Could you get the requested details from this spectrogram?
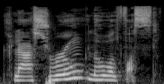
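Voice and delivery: ordinary talk, nothing marked

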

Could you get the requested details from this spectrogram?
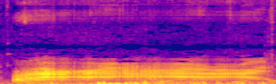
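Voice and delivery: low, subdued creaky growl; tame cougar growl. Retold or imitated. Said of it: "but you more like".

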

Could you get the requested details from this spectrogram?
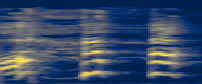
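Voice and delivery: high, cracking laugh through tears; a helpless little laugh while crying; squeaky tearful laugh. Real, not acted. Crying over gifted doll.

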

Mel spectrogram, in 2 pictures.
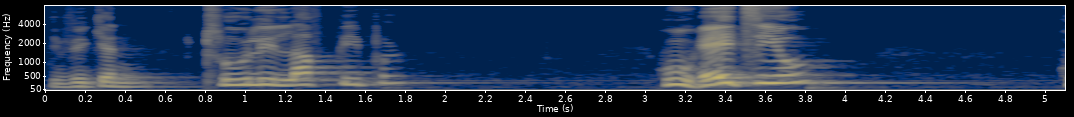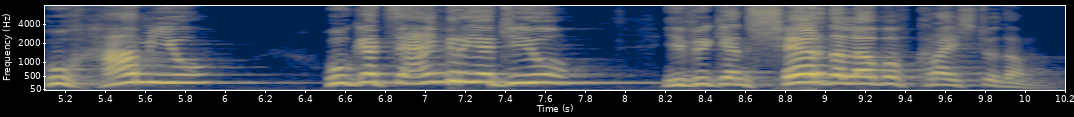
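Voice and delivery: rising from steady to loud and high; building preaching. Acted. Preacher urging listeners to love enemies, building to loud.

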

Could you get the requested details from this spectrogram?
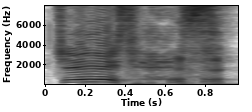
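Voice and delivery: loud, high startled cry; startled shout. Real, not acted. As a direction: blurt it in shock. Startled exclamation in game.

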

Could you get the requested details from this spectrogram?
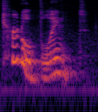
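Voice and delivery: ordinary delivery, nothing marked

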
